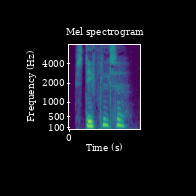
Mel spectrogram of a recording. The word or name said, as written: stiftelse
